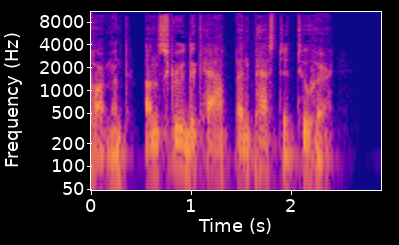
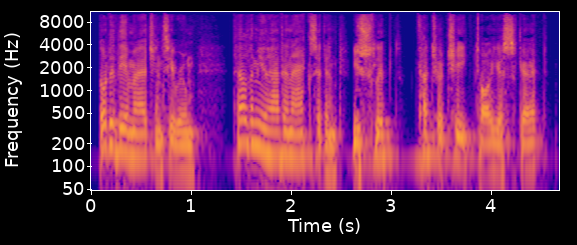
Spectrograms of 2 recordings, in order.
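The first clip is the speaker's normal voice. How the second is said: lightly voiced woman, higher pitch; woman firmly instructing; 6 semitones higher than usual. Woman coaching a shaken girl on her cover story, firm. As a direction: give orders in a higher woman's voice.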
